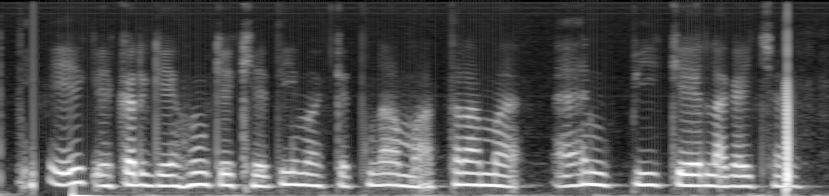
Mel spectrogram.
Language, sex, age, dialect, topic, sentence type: Maithili, male, 18-24, Angika, agriculture, question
